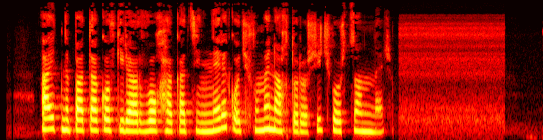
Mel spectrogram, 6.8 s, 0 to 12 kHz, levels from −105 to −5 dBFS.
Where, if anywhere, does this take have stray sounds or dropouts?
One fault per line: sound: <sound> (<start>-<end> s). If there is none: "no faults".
no faults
